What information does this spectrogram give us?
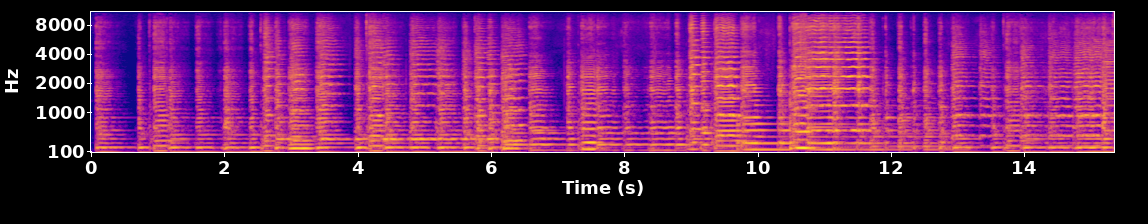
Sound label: String Ensemble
